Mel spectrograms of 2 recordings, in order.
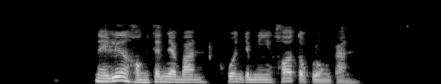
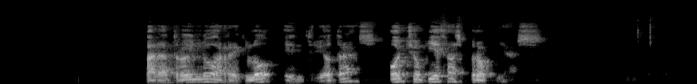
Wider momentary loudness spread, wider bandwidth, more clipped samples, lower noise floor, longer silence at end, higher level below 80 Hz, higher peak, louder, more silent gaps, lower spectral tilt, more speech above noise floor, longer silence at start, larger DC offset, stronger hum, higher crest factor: about the same, 12 LU vs 11 LU; second, 6.8 kHz vs 9.8 kHz; neither; second, -66 dBFS vs -78 dBFS; second, 0.85 s vs 1.55 s; first, -48 dBFS vs -64 dBFS; first, -2 dBFS vs -6 dBFS; first, -18 LUFS vs -25 LUFS; neither; first, -7.5 dB/octave vs -5 dB/octave; second, 49 dB vs 53 dB; second, 0.95 s vs 1.45 s; neither; neither; about the same, 18 dB vs 20 dB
